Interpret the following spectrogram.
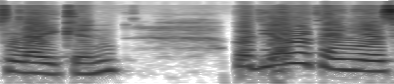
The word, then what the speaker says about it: Laken: her name he miss he called her Lincoln her name's Laken but the other thing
